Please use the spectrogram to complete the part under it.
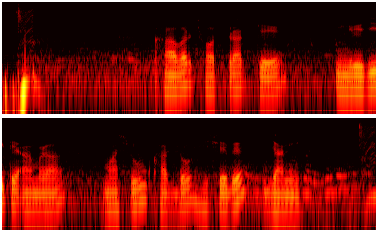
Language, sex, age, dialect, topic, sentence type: Bengali, male, 18-24, Standard Colloquial, agriculture, statement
